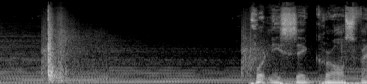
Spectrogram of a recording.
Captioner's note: gunshot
